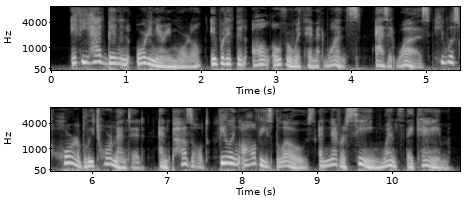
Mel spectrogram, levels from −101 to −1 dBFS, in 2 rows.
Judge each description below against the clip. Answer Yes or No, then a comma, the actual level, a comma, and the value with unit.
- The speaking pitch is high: No, medium, 160 Hz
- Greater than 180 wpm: Yes, average, 200 wpm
